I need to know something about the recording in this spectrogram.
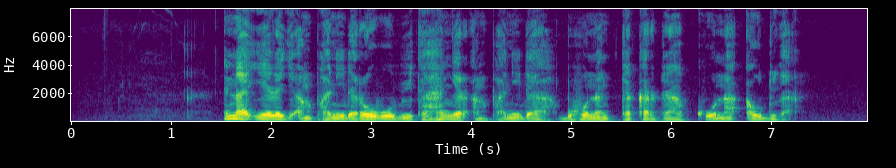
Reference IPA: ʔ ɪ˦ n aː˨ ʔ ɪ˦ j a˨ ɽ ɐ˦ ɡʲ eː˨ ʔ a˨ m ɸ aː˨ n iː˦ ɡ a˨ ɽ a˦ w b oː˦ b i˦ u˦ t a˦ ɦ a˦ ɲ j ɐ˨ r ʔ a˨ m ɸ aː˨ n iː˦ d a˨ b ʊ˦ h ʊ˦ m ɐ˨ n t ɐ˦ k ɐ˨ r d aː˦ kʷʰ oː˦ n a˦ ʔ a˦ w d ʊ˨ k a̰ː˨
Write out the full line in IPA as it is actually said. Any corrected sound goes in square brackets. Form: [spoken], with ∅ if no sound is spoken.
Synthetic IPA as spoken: ʔ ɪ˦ n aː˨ ʔ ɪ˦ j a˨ ɽ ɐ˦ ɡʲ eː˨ ʔ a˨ m ɸ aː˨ n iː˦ [d] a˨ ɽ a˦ w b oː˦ b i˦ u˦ t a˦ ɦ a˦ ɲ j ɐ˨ r ʔ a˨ m ɸ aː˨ n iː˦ d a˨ b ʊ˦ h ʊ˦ [n] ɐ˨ n t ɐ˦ k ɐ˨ r d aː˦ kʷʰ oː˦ n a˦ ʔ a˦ w d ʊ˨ [ɡ] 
